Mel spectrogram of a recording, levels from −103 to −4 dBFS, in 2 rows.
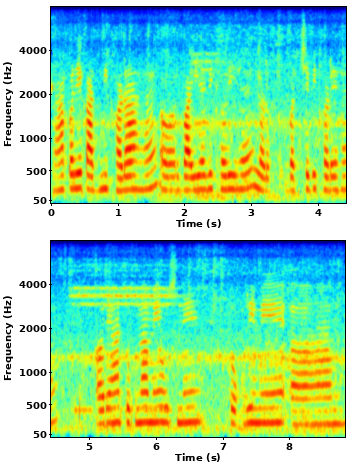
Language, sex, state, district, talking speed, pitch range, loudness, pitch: Hindi, female, Maharashtra, Gondia, 165 wpm, 205-225 Hz, -20 LUFS, 215 Hz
